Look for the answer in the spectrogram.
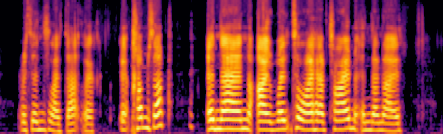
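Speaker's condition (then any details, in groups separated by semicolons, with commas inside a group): Spinal muscular atrophy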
